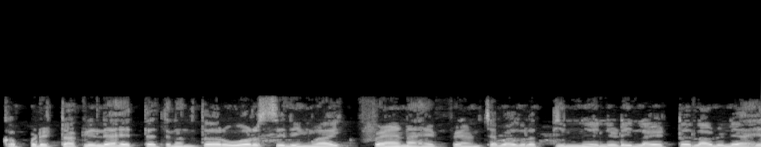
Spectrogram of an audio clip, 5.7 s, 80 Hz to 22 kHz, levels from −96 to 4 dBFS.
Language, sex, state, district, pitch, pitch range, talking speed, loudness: Marathi, male, Maharashtra, Dhule, 135 Hz, 130-140 Hz, 190 wpm, -17 LUFS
